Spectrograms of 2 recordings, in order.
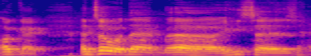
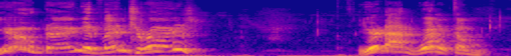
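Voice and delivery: put-on high, cranky, crotchety old man yelling; 12 semitones higher than usual. Game master voicing an old man who runs out at the adventurers: crotchety old man yelling. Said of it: "he yells out".

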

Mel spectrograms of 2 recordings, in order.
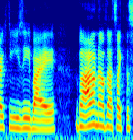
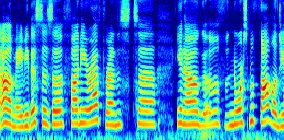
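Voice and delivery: slow, dorky, put-on nerd voice; 5 semitones higher than usual. Imitating the other speaker's earlier take, in a nerd voice. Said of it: "I'm doing a nerd voice".

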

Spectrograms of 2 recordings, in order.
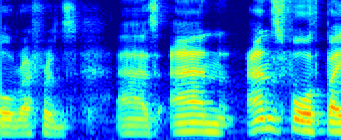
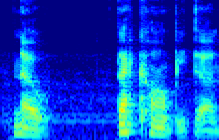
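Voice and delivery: mock grave, low, hushed, dead-serious tone; 6 semitones lower, 9 dB quieter than usual. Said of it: "Job goes so serious when he goes".

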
